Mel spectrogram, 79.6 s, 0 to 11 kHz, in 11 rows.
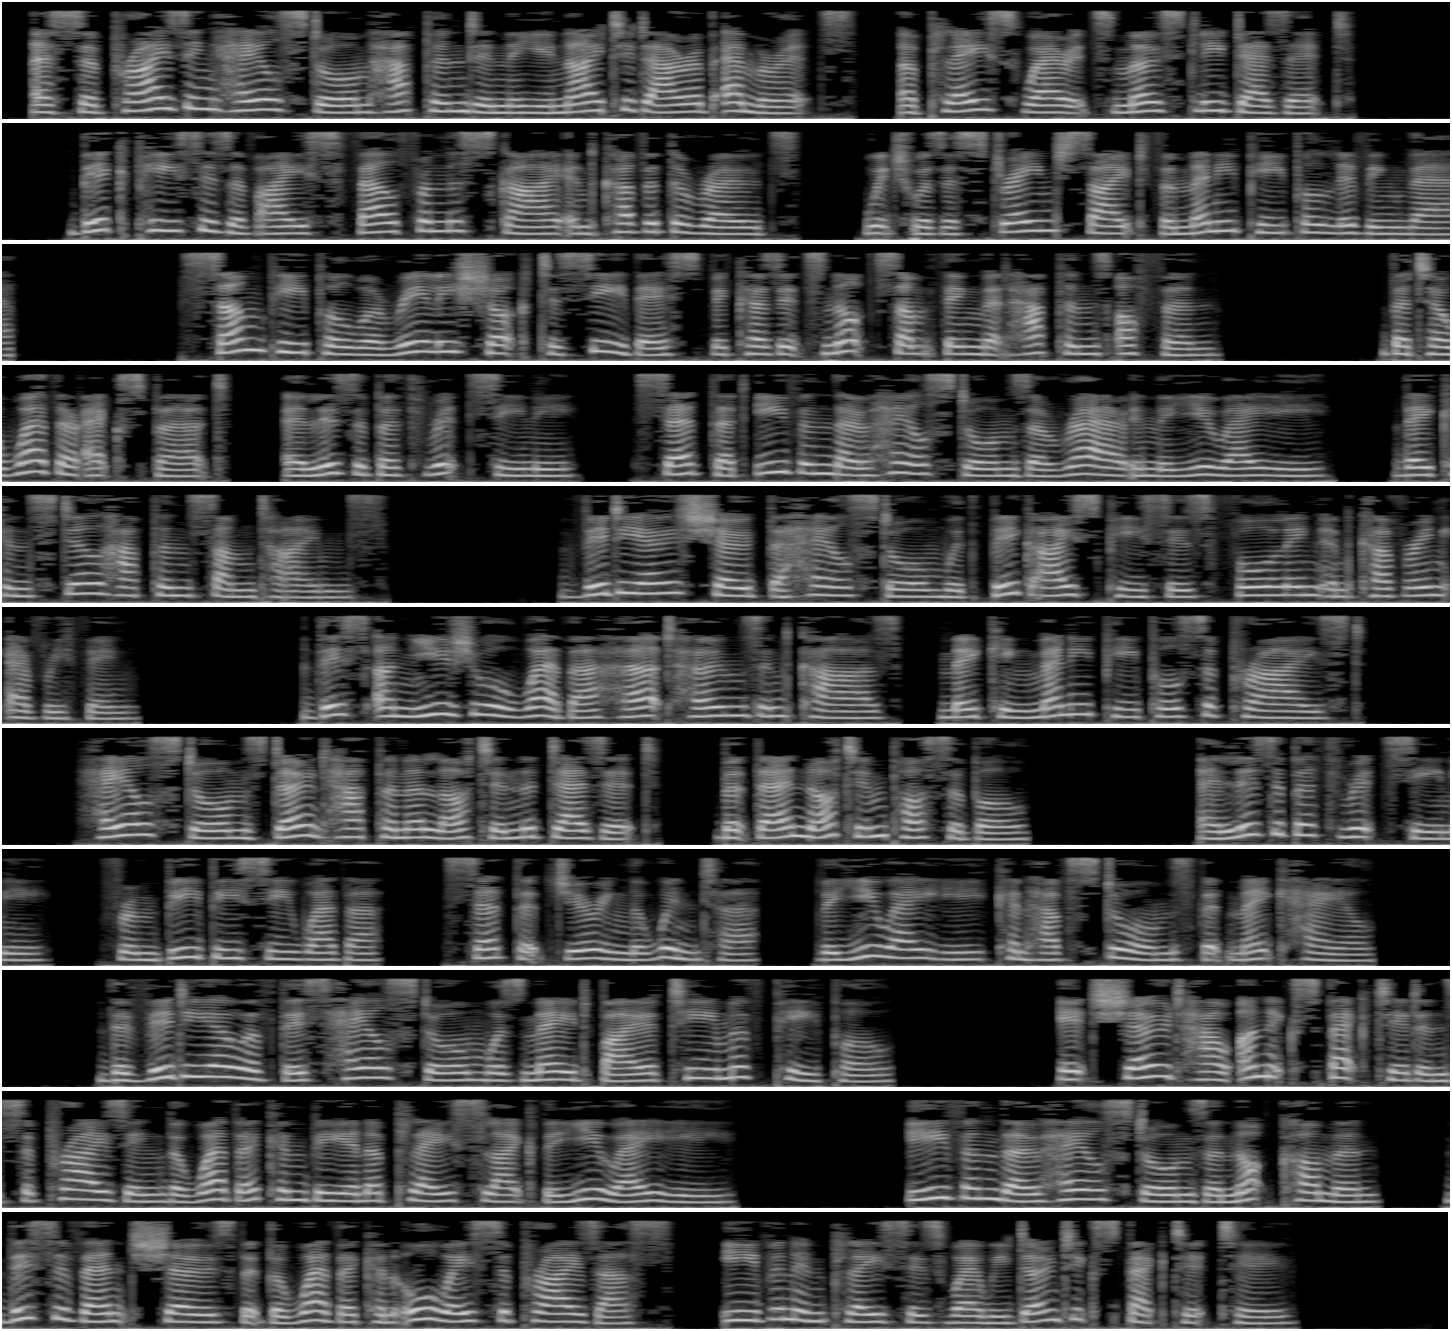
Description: Slow
English-Newsroom-Lower-Intermediate-SLOW-Reading-Ice-Storm-in-United-Arab-Emirates-A-Surprising-Weather-Event.mp3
